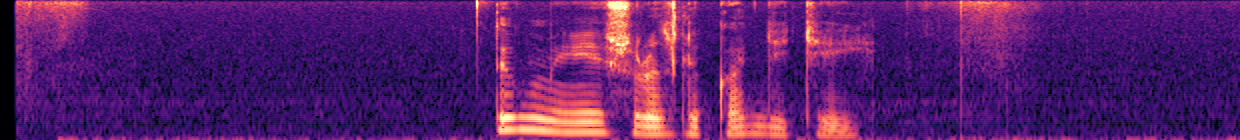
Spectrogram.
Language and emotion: Russian, sad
